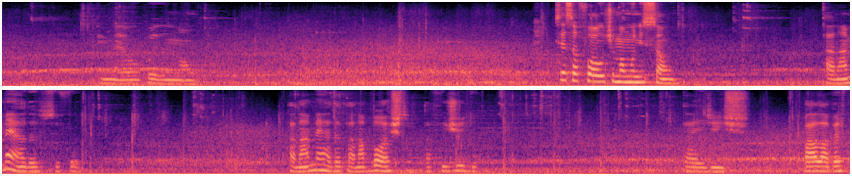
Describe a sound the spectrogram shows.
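A young woman speaks calmly and close into a microphone, now and then.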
